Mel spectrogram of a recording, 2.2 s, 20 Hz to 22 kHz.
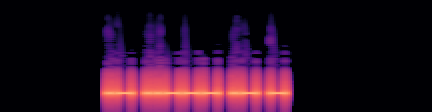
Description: Morse code, heard as a keyed tone, about 50 wpm, 700 Hz. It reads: A2AT
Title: Common Cut Numbers - 4-Digit 50wpm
